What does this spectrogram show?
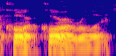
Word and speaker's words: corduroy: It's corduroy, right? With a D? Yeah. He didn't have a D in there. It was just Corrory. I was like, oh shoot, I've been saying it wrong this whole time.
